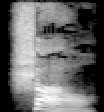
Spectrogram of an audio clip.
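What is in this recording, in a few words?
"shall", British English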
